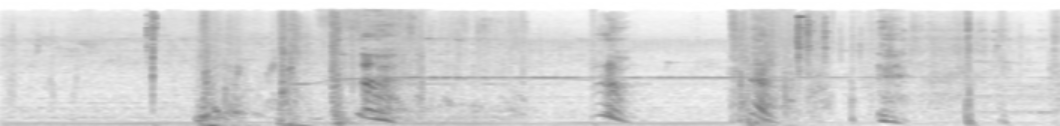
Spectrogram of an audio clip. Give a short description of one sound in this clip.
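Heavy thuds land as someone jumps and climbs on rock.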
